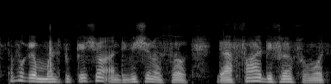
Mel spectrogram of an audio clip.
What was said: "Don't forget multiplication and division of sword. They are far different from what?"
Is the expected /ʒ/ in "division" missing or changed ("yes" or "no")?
yes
